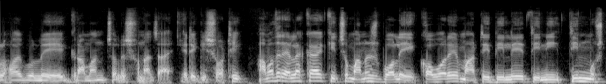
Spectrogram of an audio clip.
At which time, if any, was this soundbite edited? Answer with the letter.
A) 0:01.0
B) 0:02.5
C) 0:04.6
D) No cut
B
